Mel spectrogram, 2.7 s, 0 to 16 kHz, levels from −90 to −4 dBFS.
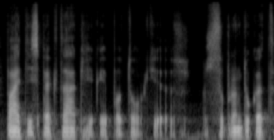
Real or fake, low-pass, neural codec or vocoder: fake; 14.4 kHz; autoencoder, 48 kHz, 32 numbers a frame, DAC-VAE, trained on Japanese speech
